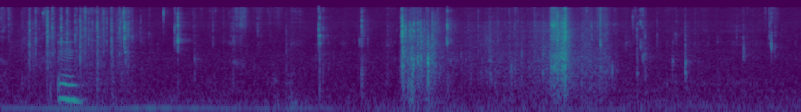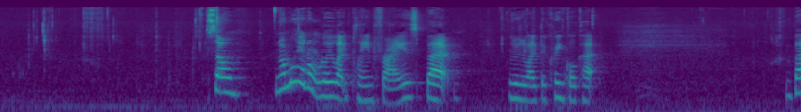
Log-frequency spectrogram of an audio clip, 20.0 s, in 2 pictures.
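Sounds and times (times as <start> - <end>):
person crunching fries: 0.0 - 9.8, 10.4 - 11.6, 19.5 - 19.9.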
